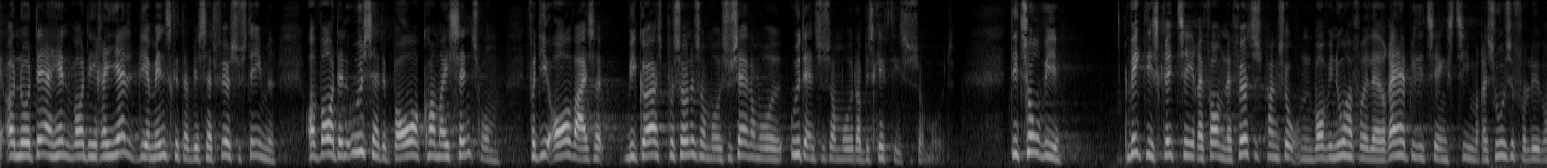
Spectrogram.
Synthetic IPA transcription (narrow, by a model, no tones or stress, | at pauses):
ʔɒ̽nɔ̰̽ːd̥æɐɦen̰ʋɒde̝ʁɛel̰d̥̚b̥liɐmenəsɡ̥ð̩ˠd̥ɑ̈b̥liɐsæd̥føɐ̰sysd̥e̝̰ːmð̞̩ˠ | ʔɒ̽ʋɒd̥enuð̞ˠsædəb̥ɒʊɐkʰɒ̽m̰ɐisend̥ʁɔ̽m | fɒ̽d̥ḭːɒʊɐʋɑ̈ɪ̰sɐʋiɡ̥ɶɐɒ̽spʰɒ̽sɔ̽nhes̬ɒ̽mʁɔ̽ːð̩ˠso̝ɕɛ̰ːlɒ̽mʁɔ̽ːð̞̩ˠuðˠd̥æn̰l̩səsɒ̽mʁɔ̽ːð̩ˠɒ̽b̥e̝sɡ̥efd̥il̩səsɒ̽mʁɔ̰̽ːð̩ˠ | d̥e̝t͡sʰo̝̰ːʋi | ʋe̝ɡ̥̚d̥iəsɡ̥ʁid̥̚t͡sʰe̝liʁɛfɒ̰ːmn̩æføɐsəspʰɑ̈ŋɕo̝̰ːnn̩ʋɒʋinuhɑ̈fɔ̽ːð̞̩ˠlɛ̰ːʊð̩ˠʁɛhæb̥ilit͡sʰe̝ɐeŋst͡sʰḭːmɒʁɛsuɐs̬əfɒ̽lø̰ːb̥ɐ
